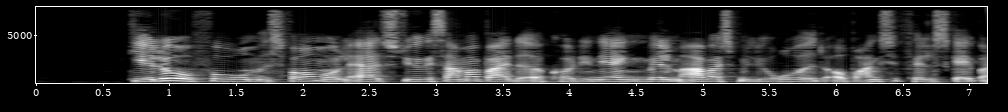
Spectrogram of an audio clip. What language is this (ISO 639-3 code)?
dan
